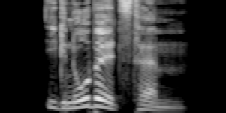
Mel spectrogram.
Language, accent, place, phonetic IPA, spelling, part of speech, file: German, Germany, Berlin, [ɪˈɡnoːbl̩stəm], ignobelstem, adjective, De-ignobelstem.ogg
- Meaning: strong dative masculine/neuter singular superlative degree of ignobel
